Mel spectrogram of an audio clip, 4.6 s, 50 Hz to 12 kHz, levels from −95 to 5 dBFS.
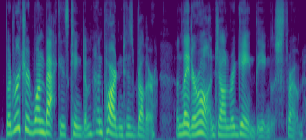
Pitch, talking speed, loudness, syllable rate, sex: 205 Hz, 235 wpm, -21 LUFS, 6.8 syllables/s, female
